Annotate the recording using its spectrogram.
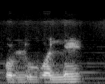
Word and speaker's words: Oluwole: Israel Olowole Olofinjana.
